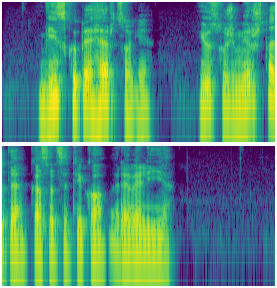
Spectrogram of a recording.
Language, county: Lithuanian, Klaipėda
